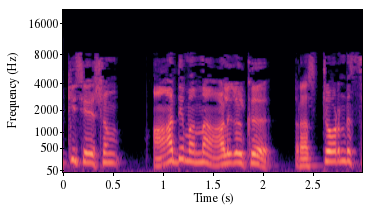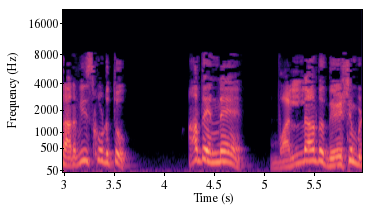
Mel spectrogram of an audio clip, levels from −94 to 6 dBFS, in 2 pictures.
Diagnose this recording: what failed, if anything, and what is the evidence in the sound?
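MP3 compression artefacts run throughout the speech, from start to finish, and the damage is plainly audible. Nothing sounds above 8.3 kHz, where the encoder has cut the top band to save bits. Below that, weak spectral detail drops in and out between frames, giving a watery, swirling texture and metallic chirps on s sounds. The stage is the codec, and the sound points to a starved encode, likely around 35 kbps MP3.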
